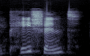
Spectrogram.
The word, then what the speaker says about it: patient: Pay is an open syllable at the beginning, and then we have shent. And within it, we have this digraph that we can underline, and then we can circle, or I've been highlighting it because we have that suffix ending. So it's one syllable made up of those two parts.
